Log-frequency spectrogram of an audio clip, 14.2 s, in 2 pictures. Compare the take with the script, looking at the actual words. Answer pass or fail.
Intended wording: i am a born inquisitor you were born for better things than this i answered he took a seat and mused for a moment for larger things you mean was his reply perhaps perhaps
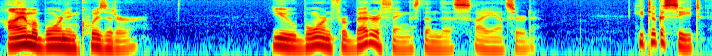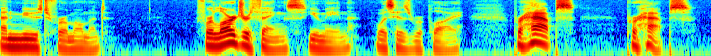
fail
